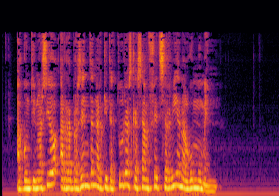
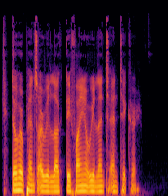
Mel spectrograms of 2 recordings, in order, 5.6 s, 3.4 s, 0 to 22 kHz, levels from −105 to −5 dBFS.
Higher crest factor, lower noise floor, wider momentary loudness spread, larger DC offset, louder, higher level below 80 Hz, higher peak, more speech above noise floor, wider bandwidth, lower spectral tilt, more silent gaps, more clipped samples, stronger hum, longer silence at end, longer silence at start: about the same, 16 dB vs 14 dB; second, -49 dBFS vs -77 dBFS; second, 6 LU vs 11 LU; neither; first, -18 LUFS vs -21 LUFS; about the same, -44 dBFS vs -40 dBFS; first, -2 dBFS vs -6 dBFS; second, 32 dB vs 57 dB; second, 11.5 kHz vs 15.5 kHz; second, -5.5 dB/octave vs -7.5 dB/octave; neither; neither; first, 50 Hz at -35 dBFS vs none; first, 1.25 s vs 0.6 s; about the same, 0.35 s vs 0.25 s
